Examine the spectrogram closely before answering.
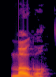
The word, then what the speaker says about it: Mogill: We're thrilled to have Mogill as our guest. He's the founder and CEO of CRISP. I got your pronounced your last name right? Mogill.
